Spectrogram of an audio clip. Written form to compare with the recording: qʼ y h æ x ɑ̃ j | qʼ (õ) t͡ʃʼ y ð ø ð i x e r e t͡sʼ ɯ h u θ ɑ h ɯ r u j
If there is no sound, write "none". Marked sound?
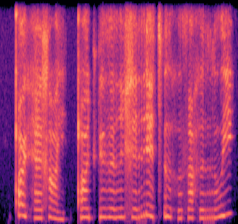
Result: õ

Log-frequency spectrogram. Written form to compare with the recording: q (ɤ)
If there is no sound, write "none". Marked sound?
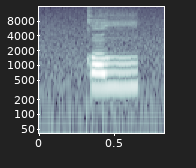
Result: ɤ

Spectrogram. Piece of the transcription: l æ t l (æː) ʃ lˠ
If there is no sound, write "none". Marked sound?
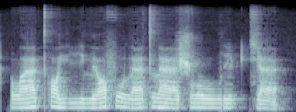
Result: æː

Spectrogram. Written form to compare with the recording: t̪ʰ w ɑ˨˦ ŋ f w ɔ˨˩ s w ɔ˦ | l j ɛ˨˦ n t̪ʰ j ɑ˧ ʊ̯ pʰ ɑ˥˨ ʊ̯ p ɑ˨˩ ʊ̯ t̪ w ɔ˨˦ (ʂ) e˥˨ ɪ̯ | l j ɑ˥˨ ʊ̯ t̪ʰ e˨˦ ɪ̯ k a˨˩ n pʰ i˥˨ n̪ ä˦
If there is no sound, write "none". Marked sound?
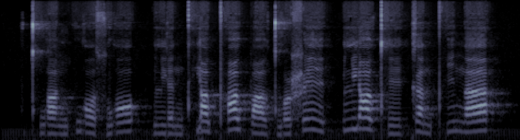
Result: ʂ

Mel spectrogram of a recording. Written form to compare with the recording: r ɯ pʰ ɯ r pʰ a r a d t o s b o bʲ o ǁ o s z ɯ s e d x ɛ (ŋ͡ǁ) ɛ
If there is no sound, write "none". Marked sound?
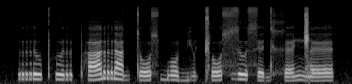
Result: ŋ͡ǁ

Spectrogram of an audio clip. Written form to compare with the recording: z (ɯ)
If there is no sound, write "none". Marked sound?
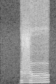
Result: ɯ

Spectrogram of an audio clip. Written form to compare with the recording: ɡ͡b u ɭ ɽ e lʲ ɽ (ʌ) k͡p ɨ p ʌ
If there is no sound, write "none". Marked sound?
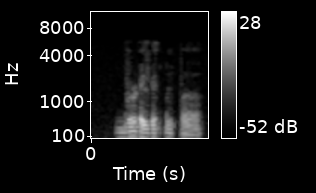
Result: ʌ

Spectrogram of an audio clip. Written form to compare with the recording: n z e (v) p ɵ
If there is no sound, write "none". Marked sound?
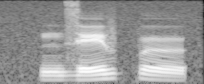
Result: v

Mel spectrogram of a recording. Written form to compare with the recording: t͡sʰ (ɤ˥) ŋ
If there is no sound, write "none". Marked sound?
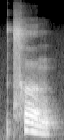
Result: ɤ˥˩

